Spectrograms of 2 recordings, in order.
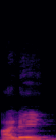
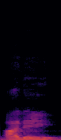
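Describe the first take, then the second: Both takes have the same delivery.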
